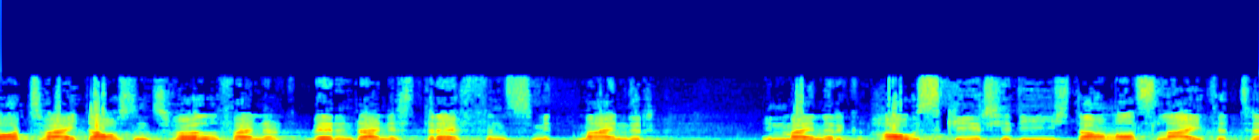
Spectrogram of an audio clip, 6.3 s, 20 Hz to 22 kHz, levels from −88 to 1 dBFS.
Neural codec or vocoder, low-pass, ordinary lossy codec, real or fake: none; 9.9 kHz; none; real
